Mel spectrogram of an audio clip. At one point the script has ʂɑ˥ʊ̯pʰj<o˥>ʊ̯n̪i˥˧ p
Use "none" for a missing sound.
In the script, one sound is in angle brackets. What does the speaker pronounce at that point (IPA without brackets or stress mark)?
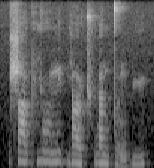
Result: o˥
